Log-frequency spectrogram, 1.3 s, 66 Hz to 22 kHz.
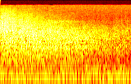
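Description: A Type 59 tank's cannon shell bounces off enemy armor in World of Tanks, giving a single short, heavy booming burst that rings out briefly.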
